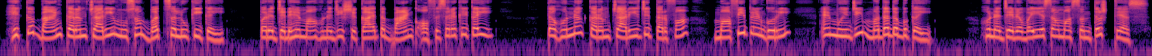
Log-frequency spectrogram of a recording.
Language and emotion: Sindhi, happy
